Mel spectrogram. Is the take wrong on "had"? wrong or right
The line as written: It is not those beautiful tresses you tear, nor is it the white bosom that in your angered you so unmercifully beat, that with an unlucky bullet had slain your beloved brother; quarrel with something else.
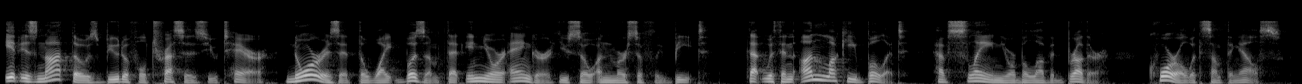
wrong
